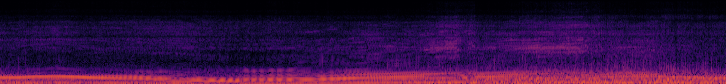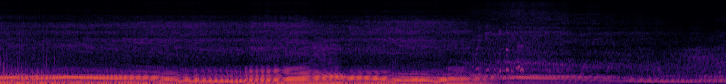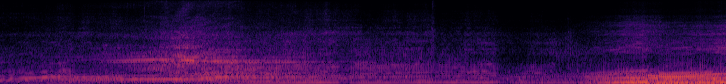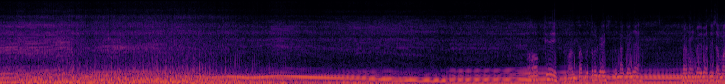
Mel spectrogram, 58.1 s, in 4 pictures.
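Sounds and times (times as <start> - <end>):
motorcycle engine revving: 0.0 - 58.0
wind rush: 8.0 - 24.4, 25.0 - 35.9, 40.6 - 52.7.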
